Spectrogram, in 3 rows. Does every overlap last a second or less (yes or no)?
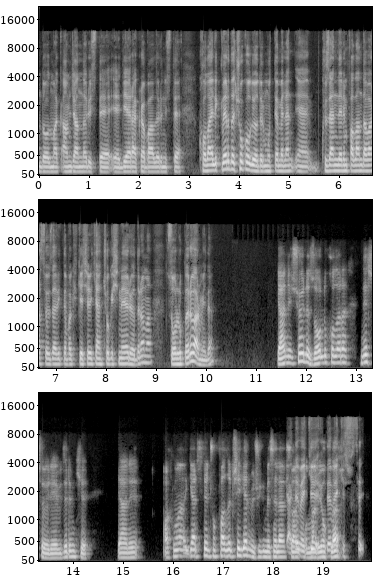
no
